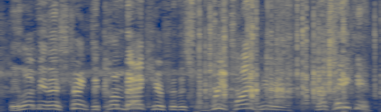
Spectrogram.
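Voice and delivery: high urgent spirit voice; high-pitched ally voice. Acted. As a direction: plead with him to take the power before you fade.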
